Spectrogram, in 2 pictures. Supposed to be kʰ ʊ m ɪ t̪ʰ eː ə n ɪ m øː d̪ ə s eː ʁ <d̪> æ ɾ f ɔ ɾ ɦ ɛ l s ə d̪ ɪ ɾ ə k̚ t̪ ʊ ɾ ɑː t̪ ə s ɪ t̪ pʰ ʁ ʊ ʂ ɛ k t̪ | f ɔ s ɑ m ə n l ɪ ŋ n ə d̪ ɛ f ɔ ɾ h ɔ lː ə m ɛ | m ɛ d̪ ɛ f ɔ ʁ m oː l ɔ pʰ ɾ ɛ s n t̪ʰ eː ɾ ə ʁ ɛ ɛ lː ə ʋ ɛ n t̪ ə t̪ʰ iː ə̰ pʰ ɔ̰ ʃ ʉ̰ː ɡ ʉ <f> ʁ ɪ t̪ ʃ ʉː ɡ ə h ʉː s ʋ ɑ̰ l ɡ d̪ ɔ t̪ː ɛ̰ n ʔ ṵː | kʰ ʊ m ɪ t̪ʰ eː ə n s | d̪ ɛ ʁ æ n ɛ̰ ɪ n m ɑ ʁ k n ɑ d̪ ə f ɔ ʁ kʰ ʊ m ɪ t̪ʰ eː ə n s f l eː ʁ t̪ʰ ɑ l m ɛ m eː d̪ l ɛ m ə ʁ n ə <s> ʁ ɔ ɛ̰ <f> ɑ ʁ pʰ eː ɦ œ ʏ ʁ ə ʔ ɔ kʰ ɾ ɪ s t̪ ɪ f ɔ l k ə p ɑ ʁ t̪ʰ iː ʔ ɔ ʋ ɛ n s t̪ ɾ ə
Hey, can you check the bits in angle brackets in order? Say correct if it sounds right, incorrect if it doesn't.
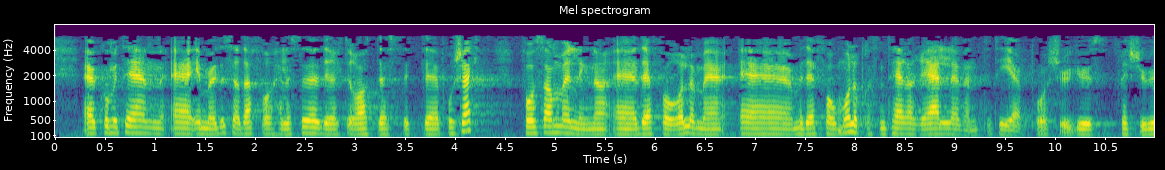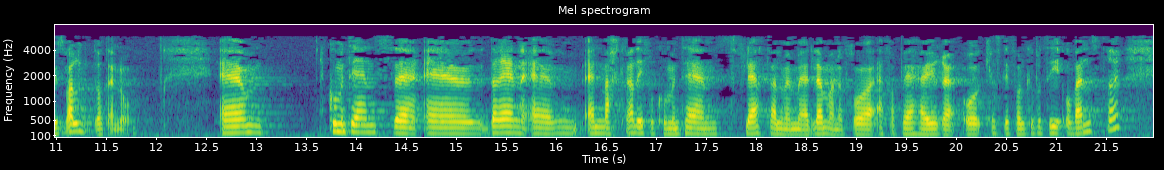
correct, correct, incorrect: f, correct

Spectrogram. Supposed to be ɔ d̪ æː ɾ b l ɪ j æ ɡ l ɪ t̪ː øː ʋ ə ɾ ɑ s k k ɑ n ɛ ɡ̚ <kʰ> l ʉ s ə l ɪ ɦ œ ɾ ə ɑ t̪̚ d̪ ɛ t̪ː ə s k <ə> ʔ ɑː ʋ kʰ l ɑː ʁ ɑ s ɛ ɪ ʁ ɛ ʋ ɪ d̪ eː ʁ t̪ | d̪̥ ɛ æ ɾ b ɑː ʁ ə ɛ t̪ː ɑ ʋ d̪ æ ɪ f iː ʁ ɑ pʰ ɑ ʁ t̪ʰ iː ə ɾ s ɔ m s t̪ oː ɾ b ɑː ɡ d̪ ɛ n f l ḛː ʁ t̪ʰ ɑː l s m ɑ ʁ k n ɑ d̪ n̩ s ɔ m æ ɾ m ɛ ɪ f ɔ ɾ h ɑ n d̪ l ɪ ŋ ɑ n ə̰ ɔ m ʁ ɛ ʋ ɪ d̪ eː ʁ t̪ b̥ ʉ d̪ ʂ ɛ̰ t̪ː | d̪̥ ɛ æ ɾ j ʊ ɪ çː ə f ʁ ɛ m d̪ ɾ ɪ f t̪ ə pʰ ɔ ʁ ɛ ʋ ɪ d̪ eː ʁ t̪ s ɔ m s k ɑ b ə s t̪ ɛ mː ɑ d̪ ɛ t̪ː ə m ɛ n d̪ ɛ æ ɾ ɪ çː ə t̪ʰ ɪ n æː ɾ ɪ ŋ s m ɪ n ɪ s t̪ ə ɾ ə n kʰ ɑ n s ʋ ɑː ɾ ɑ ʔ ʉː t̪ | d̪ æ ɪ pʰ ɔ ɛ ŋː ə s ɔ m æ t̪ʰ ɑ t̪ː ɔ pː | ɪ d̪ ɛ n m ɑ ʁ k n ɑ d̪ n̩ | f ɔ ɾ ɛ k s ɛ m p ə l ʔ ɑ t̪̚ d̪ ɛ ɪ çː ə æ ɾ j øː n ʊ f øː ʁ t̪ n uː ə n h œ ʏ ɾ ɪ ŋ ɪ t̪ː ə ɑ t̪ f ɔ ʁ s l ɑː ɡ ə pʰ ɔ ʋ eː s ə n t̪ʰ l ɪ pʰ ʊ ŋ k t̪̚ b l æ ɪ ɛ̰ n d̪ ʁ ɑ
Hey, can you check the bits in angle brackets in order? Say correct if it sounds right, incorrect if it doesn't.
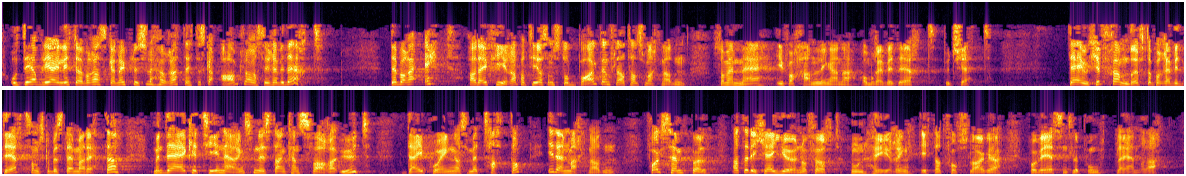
incorrect: pʰ, incorrect: ɑ

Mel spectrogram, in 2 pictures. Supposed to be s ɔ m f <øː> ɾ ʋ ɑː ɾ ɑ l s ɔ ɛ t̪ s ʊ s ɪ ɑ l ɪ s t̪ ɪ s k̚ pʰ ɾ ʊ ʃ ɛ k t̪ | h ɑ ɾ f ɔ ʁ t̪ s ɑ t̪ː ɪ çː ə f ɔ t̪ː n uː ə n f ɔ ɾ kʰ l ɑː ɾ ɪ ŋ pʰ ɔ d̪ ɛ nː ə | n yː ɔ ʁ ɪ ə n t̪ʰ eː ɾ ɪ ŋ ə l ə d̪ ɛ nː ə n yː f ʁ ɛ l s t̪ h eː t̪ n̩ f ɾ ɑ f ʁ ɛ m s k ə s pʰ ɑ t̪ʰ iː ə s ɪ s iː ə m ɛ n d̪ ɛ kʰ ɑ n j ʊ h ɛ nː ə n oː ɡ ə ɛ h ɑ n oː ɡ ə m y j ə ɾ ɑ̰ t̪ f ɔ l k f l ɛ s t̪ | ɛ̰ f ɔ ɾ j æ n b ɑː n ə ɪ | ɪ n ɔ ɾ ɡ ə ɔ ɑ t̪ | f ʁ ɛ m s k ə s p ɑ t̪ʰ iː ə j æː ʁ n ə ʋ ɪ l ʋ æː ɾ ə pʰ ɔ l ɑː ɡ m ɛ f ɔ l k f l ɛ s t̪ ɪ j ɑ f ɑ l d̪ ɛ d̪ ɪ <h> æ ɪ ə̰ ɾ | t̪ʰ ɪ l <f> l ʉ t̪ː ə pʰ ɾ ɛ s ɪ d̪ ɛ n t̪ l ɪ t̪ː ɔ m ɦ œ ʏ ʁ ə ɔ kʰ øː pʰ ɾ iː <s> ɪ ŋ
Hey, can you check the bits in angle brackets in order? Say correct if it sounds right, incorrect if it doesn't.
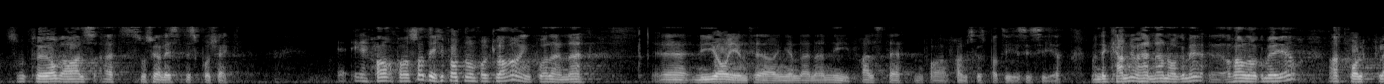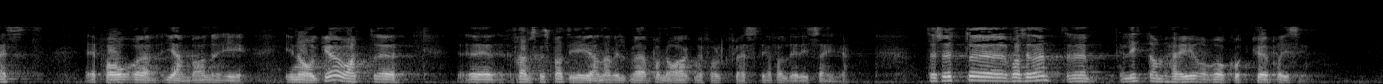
correct, incorrect: s, incorrect: s, correct

